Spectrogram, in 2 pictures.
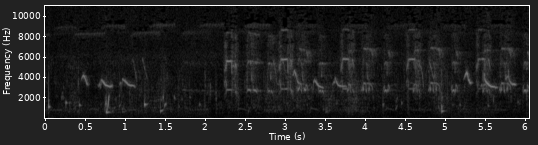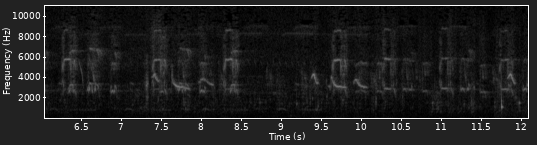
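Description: Birds chirping: a quick run of short, high calls, each dropping in pitch, repeated over and over with a few brief gaps.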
